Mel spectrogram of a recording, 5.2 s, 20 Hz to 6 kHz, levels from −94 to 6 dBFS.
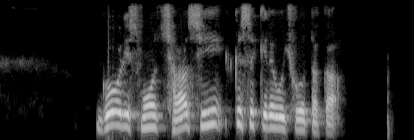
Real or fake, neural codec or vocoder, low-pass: real; none; 5.4 kHz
